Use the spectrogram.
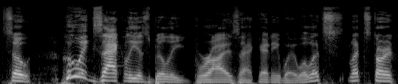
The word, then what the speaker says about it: Grisack: For those of you that do not know the proper way to pronounce my name, Grisack. Even though it's spelled Grisack, the I is long, the S is pronounced as a Z. I have no idea why. I just inherited it. I did not make it up.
